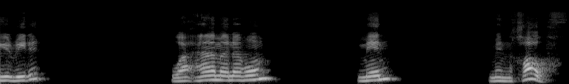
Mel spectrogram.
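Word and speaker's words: خوف: Do you read وَآمَنَهُمْ min khawfin, or do you read وَآمَنَهُمْ min khawf? You should do khawf. So at the end of a phrase in Arabic, you typically don't pronounce the ending. You don't pronounce the ending vowel. So going back to the book, inshallah.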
